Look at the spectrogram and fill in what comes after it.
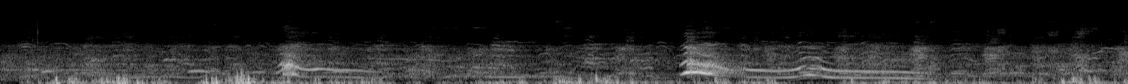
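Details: Sled dogs at a racing kennel mix barks and yelps with rising, then falling howls, a strong howl swelling near the middle and trailing off in a long downward glide while other dogs keep calling.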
